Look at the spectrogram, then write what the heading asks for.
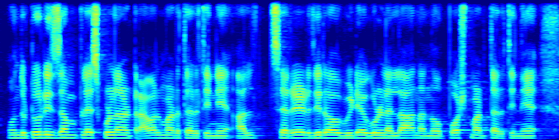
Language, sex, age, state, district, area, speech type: Kannada, male, 45-60, Karnataka, Chikkaballapur, rural, spontaneous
